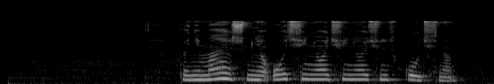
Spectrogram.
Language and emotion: Russian, sad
